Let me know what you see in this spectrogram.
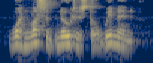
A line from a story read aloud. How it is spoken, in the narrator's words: whispered Big Tiger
